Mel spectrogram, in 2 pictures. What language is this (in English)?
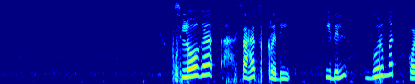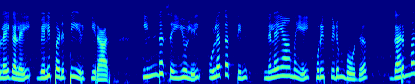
Tamil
